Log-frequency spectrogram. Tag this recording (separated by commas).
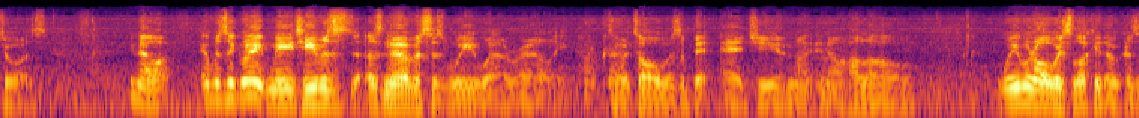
Speech, inside a small room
